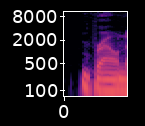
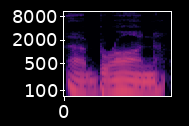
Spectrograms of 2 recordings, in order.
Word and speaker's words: Braun: So for those of you in the rest of the world, you're probably pronouncing it Brown as the Germans do and as they're supposed to. But here in North America, it's been pronounced Braun for many, many years.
